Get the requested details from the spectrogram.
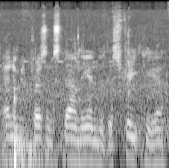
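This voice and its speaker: A man's voice: medium pitch, flat delivery, quick pace. A man giving casual strategy game commentary, tentatively thinking aloud as he plays. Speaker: gameplay commentator. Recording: loud game noise behind voice.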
